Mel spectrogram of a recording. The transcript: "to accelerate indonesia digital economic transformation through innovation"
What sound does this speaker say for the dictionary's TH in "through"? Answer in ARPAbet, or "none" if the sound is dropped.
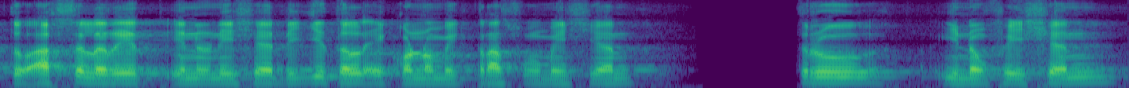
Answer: T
